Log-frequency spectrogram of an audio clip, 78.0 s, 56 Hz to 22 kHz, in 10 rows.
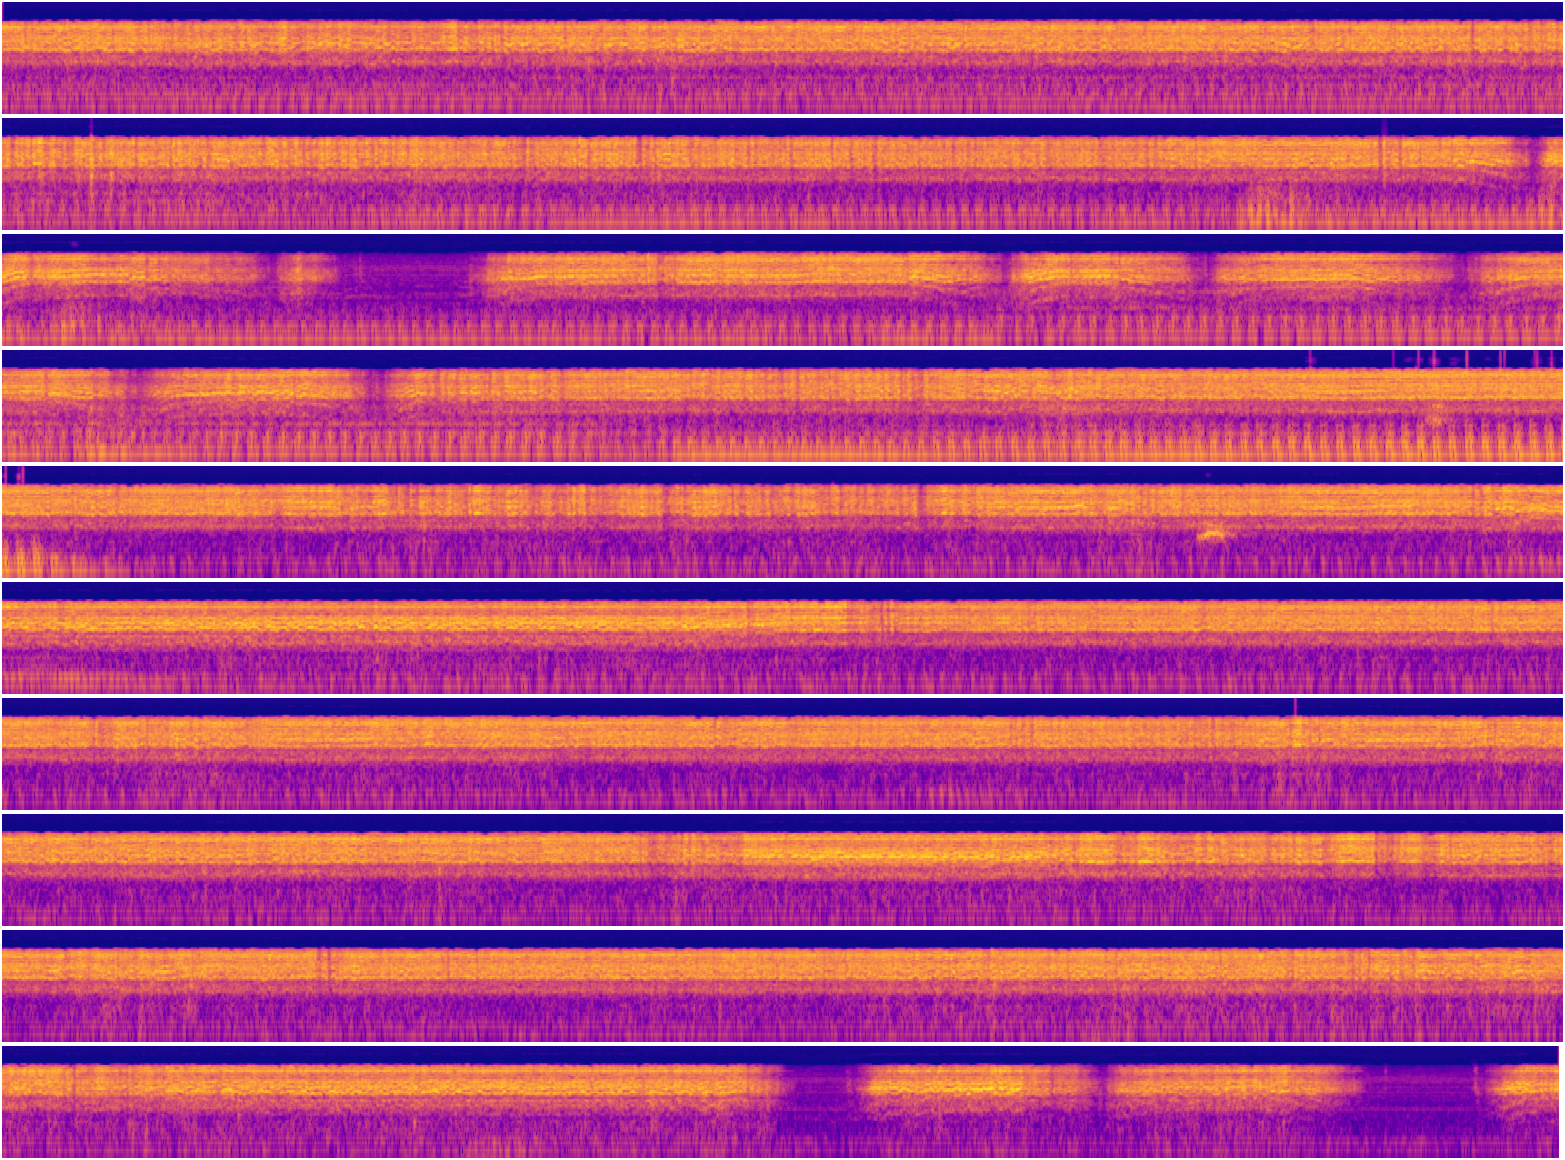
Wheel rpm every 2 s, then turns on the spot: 220, 220, 220, 230, 240, 230, 230, 190, 60, 170, 130, 100, 120, 220, 230, 230, 230, 230, 230, 210, 200, 210, 230, 230, 230, 230, 230, 230, 230, 220, 230, 230, 230, 240, 230, 210, 180, 90, 80.
none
